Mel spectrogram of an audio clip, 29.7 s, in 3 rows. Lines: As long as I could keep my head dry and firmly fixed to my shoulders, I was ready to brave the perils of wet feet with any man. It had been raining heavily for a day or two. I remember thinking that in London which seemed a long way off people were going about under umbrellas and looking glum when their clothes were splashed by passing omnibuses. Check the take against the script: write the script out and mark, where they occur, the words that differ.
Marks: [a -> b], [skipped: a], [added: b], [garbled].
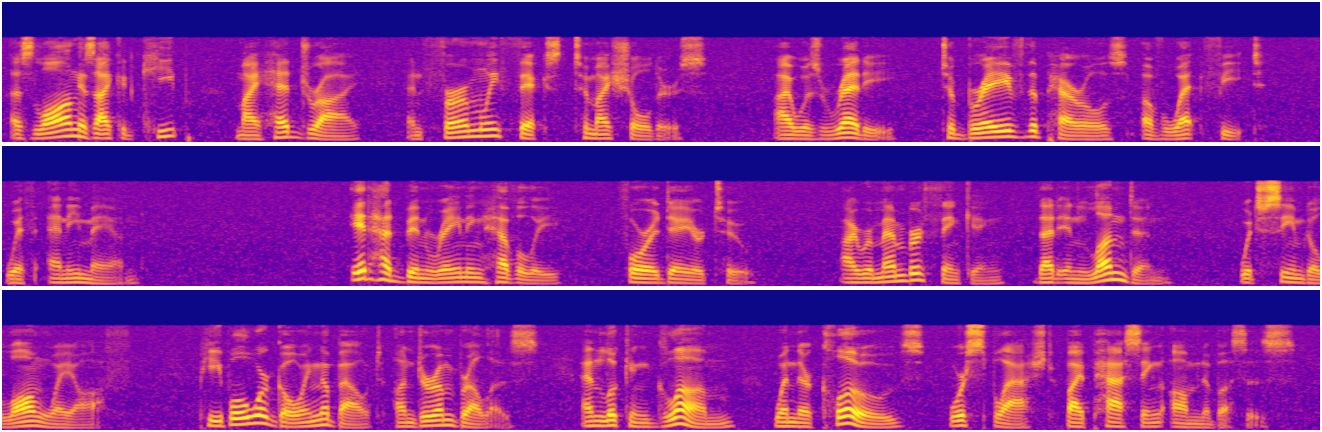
As long as I could keep my head dry and firmly fixed to my shoulders, I was ready to brave the perils of wet feet with any man. It had been raining heavily for a day or two. I remember thinking that in London which seemed a long way off people were going about under umbrellas and looking glum when their clothes were splashed by passing omnibuses.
